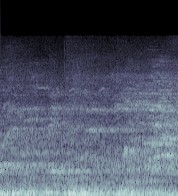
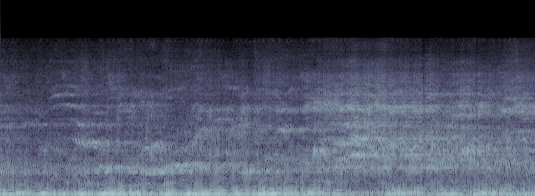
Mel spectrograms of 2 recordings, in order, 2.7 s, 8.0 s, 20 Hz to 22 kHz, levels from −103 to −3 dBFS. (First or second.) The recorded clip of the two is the first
